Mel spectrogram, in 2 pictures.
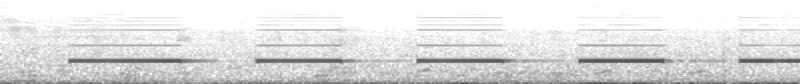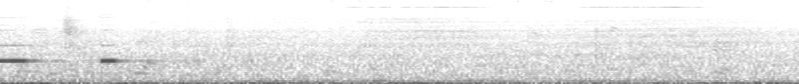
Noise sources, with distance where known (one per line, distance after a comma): reverse beeper, near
